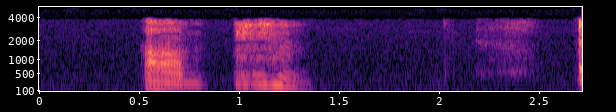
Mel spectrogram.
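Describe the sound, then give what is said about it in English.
A person clears their throat after something went down the wrong way: two strong, rasping, voiced bursts come in quick succession, followed by a softer, fainter one. “excuse me for a second. Sorry, I had something go down wrong throat.”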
